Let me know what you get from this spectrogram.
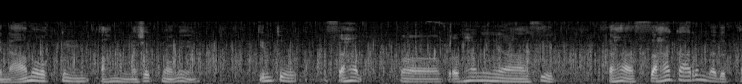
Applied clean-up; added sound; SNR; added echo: none; Boiling; 8 dB; none.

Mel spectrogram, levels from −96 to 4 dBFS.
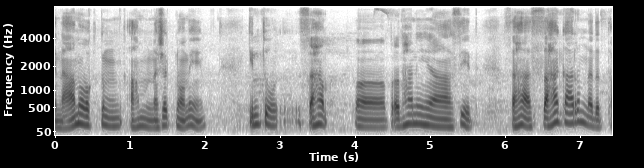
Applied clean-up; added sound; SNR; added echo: none; none; none; none.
